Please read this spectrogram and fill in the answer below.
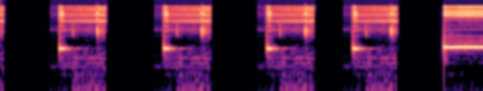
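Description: Quiz countdown timer sound effect: four short beeps about a second apart, then a long steady beep near the end signalling that time is up.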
